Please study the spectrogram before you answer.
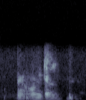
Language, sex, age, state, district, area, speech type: Telugu, male, 18-30, Andhra Pradesh, Eluru, urban, conversation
